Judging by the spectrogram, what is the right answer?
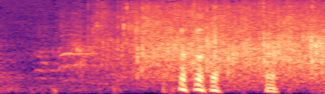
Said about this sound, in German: äh, als erstes mal euer Applaus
